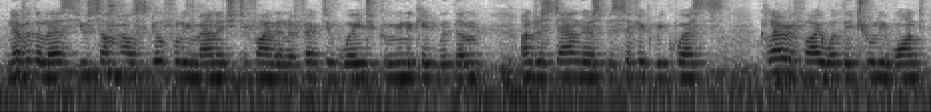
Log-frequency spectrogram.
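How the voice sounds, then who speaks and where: A woman interviewing a guest, asking formal questions in a polite, deliberate and admiring tone. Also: medium pitch. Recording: steady background noise.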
